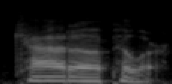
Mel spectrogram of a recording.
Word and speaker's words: Caterpillar: for making machinery and again that t i'm going to use a flat t and that second syllable has that schwa caterpillar caterpillar let's switch gears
